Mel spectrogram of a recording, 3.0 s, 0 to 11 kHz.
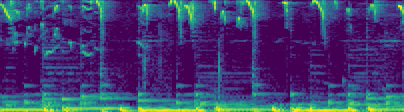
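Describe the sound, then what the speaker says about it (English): Monkeys call in rapid high chirps and squeaks, layered over a steady low rhythmic musical bed and repeating in quick bursts throughout. "The monkeys make about 40 different sounds that each have their own meaning."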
